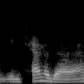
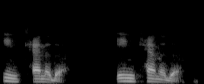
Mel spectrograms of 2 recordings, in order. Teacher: the assimilation happens here between the n and the k sound. This is for fast speech purposes.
